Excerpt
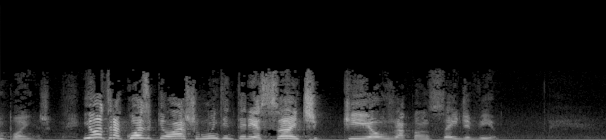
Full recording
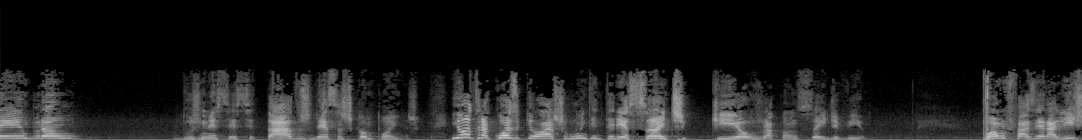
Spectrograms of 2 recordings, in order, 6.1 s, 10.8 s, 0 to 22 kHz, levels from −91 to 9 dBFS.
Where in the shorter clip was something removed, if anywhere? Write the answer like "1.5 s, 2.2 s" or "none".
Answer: none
